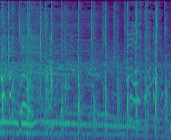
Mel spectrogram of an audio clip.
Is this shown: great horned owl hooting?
no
